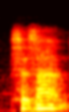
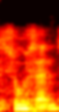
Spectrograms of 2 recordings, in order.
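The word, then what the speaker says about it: Cézanne: in a school called george stephenson high school cezanne so so they they pronounced it susan so i had to say no it's not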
